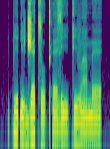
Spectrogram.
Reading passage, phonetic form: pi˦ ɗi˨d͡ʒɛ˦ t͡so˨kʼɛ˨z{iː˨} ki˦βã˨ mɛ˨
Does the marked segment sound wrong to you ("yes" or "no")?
no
